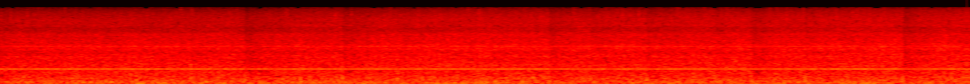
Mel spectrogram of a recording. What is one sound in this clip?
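Wind roars steadily past an aircraft cockpit.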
